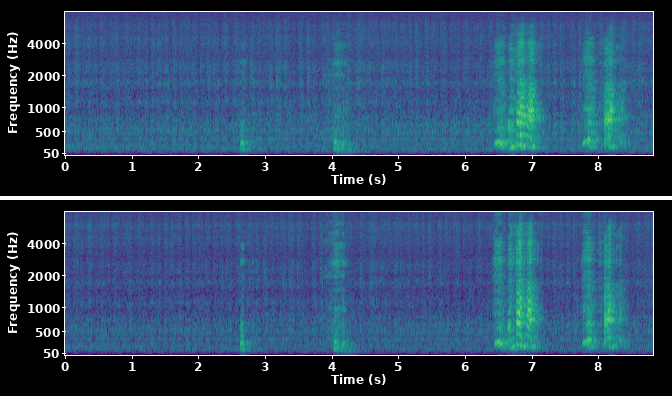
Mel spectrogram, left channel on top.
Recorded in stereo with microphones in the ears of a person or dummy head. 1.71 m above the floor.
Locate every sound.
2.6 s laughter: 55° right (ahead or behind), 0.9 m; by 8.4 s 70° right (ahead or behind), 4 m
